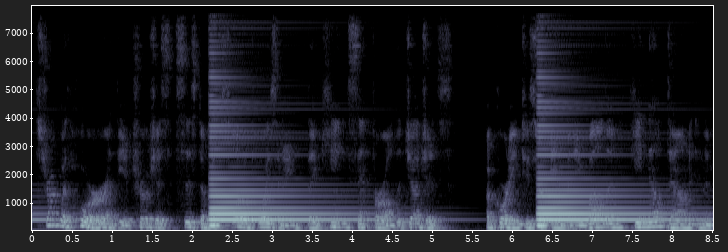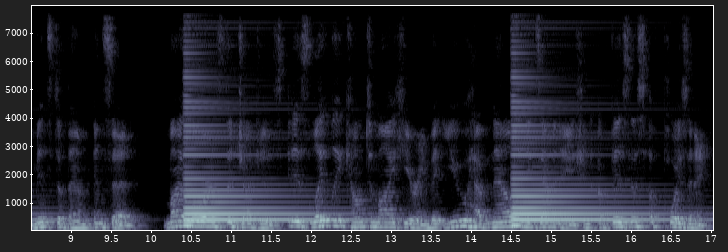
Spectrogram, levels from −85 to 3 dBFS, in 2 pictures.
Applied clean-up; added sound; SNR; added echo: none; Acoustic guitar; -1 dB; reverberation time 0.6 s.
